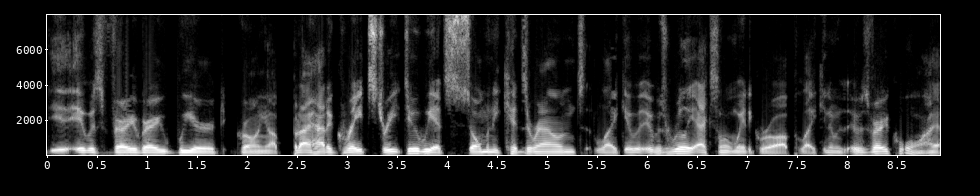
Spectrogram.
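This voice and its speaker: A man's voice: deep voice, a little mellow, no echo, clean studio sound. A man, a podcast guest telling casual stories in a rambling, profane way full of filler words. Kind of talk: casual storytelling chat.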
